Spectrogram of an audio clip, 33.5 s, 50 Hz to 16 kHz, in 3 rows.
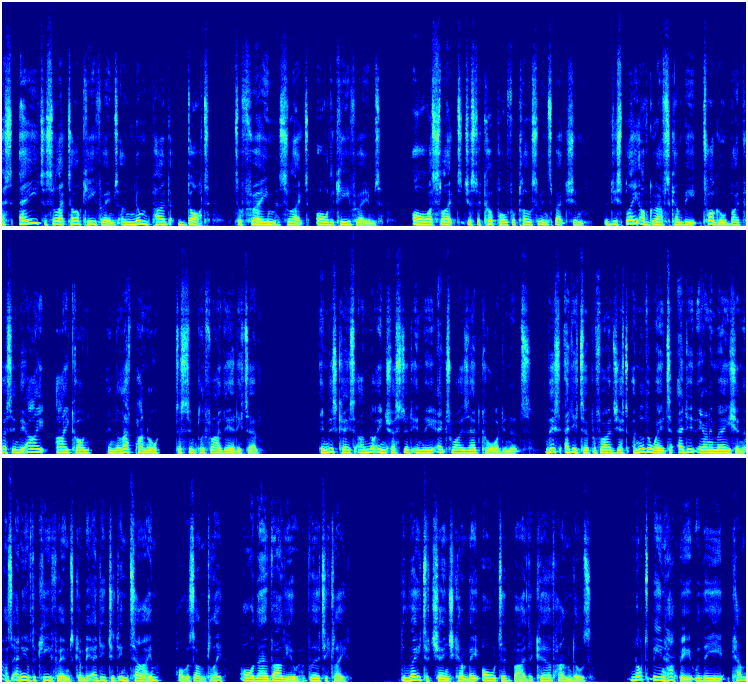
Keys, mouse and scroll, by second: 1.4 click, 2.5 click, 3.6 click, 7.0-10.3 drag, 10.0 KP_Decimal, 11.5-15.1 scroll down 1, 31.5-32.1 scroll down 4.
